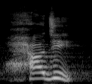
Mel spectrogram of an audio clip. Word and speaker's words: হাজি: অনেকেই বলে হাজি হাজি, ছোট হা দিয়ে, কেঁচির মতো যেটা হা আছে এই হা ব্যবহার করে, অথচ হবে হাজি হাজি, যেটা হলক থেকে বের হয়, হলকের মাঝখান থেকে, হাজি যে হজ করেছে।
